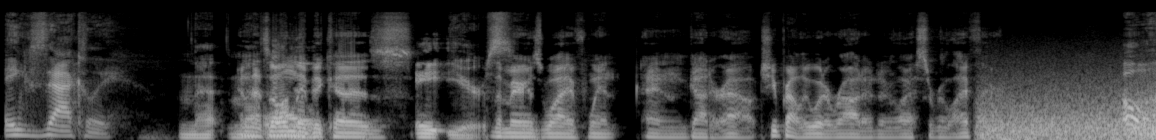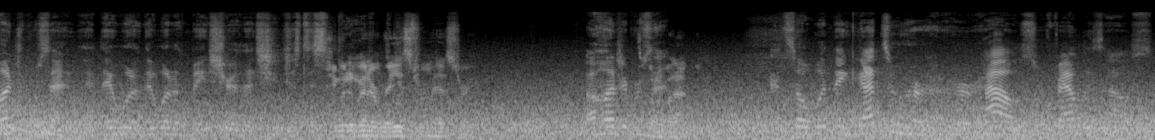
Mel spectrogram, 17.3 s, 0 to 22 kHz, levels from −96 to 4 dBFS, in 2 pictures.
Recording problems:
wind noise on the microphone; heavy; from 7.5 s on; as loud as the speech

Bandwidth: 15 kHz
